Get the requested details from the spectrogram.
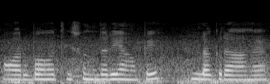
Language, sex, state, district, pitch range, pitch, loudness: Hindi, female, Punjab, Pathankot, 220-235 Hz, 230 Hz, -13 LUFS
